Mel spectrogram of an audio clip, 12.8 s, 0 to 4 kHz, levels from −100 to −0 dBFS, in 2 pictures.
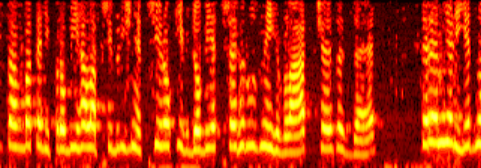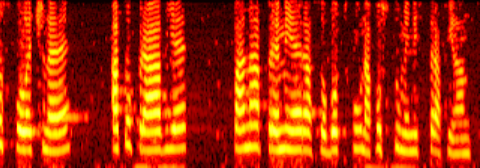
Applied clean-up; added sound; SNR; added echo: classical method spectral subtraction.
